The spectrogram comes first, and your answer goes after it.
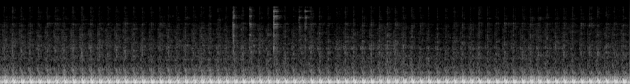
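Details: Yamaha Vixion/Xabre after engine rebuild with new cylinder block and piston rings (0.10 clearance), valve gap exhaust 0.15, intake 0.10: smooth, even low idle with steady pulse, no ticking or knocking; compression leak fixed, engine healthy.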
